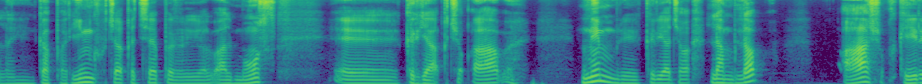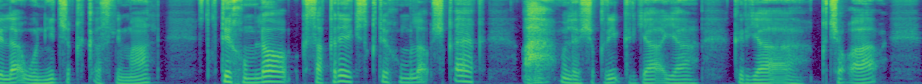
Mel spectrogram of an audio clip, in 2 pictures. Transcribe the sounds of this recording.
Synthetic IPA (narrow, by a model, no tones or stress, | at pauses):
lkapaɾiŋkot͡ʃaʔqat͡ʃepaɾjolɓa̰lmos | ekiɾjaʔqt͡ʃoqʼaːɓ̥ | nimɾekiɾjaʔt͡ʃoqʼalamloɓ̥ | aʃuq͡χkeːɾela̰ʔwoniːt̪t͡ʃiqkʼaslimaːl | ʃt̪i̥qt̪iχχumloɓ̥ksaqɾikʃt̪i̥qt̪iχumlo̰ɓ̥ʃqʼeːq͡χ | amleʃuq͡χɾiːʔkiɾjaʔjakiɾjaʔqt͡ʃoqʼaːɓ̥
